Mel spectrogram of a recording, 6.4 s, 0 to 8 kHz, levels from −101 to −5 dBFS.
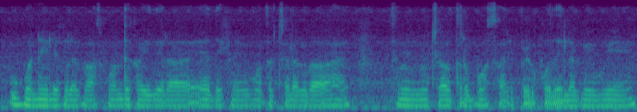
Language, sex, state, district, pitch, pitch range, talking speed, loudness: Hindi, male, Chhattisgarh, Bastar, 115 Hz, 110-115 Hz, 265 wpm, -44 LUFS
